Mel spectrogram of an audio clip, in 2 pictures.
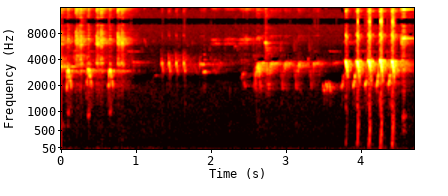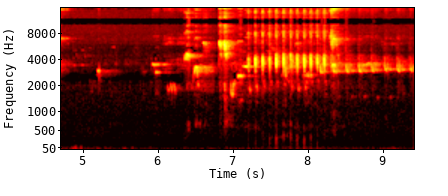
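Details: Riverside common nightingale song in the wild: short high chirps, a sudden burst of loud clicking notes, then a fast run of repeated pulses settling into a thin sustained whistle.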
